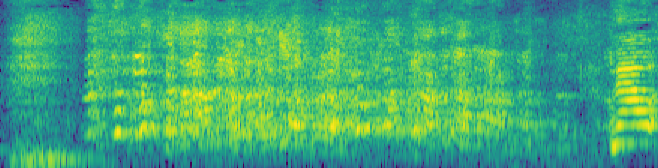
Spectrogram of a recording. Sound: laughter

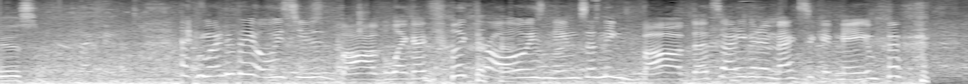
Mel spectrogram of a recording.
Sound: laughter

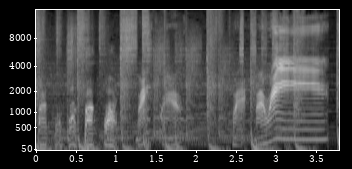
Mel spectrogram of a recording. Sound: angrily squawking; apologetically squawking; commanding squawk

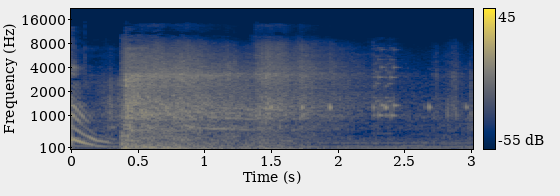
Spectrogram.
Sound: explosion, moaning

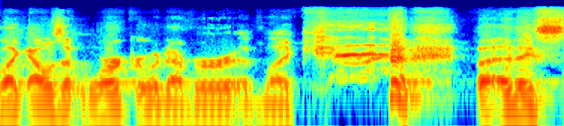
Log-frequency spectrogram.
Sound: laughs

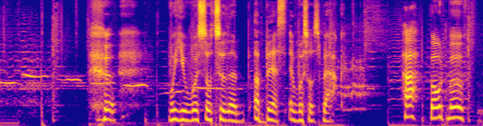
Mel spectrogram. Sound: chuckles

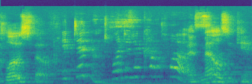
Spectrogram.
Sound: voiceover

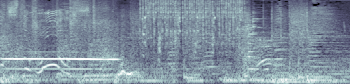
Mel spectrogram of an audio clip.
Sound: howling

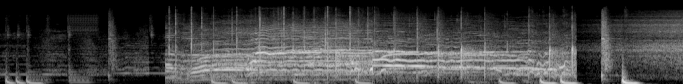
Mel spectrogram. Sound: the staff's excited celebration and cheers!

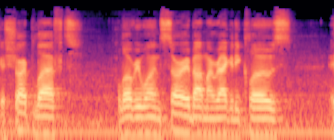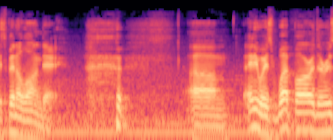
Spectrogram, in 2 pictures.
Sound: chuckles

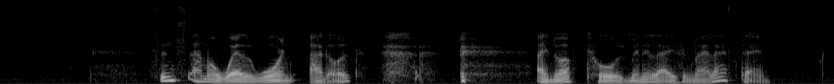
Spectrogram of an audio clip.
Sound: haha

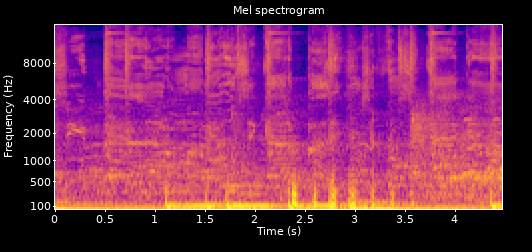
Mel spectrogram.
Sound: chuckles

